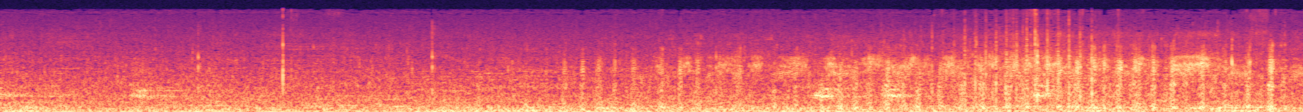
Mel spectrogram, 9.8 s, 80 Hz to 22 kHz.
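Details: Goosander (common merganser) at Zbiljsko Lake, 28 November 2023, giving low, harsh, duck-like croaks that pick up in the second half, over steady low rumbling background noise.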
